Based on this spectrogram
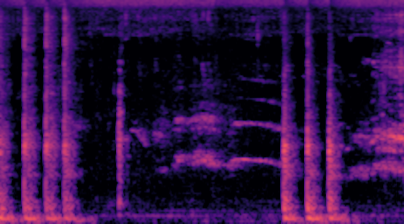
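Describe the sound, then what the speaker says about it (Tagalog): Chickens cluck and a rooster crows nearby, mixed with several sharp knocks that come in quick clusters. "Papatuka ng manok."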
